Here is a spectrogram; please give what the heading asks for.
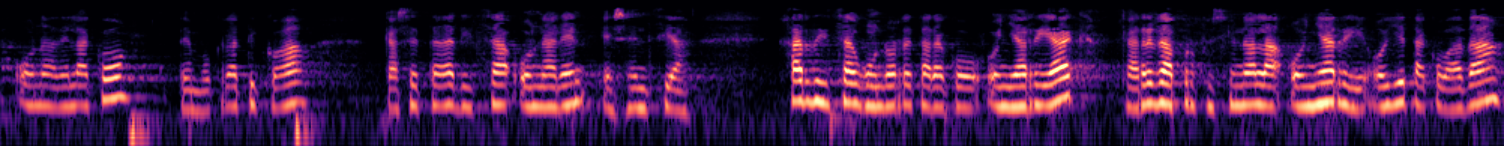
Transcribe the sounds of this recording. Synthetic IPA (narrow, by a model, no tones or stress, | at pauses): o̞nað̞e̞lako̞ðe̞mo̞kɾat̪iko̞a | kase̞t̪aɾit͡saʔo̞naɾe̞ne̞se̞nt͡sia | ʝaɾðit͡saɣ̞uno̞re̞t̪aɾako̞ʔoɲariakɡare̞ɾapɾo̞fe̞sio̞nalaʔo̞ɲario̞ɾje̞t̪ako̞aða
